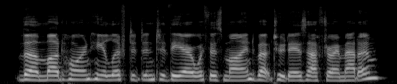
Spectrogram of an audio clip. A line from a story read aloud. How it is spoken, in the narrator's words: Din said dryly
